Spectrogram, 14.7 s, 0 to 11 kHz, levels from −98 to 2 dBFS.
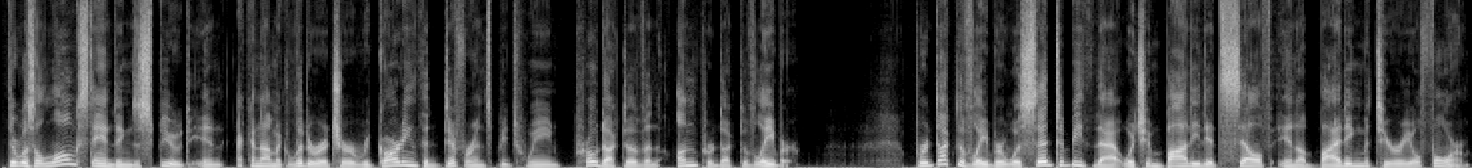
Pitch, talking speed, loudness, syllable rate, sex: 150 Hz, 120 wpm, -18 LUFS, 5.2 syllables/s, male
